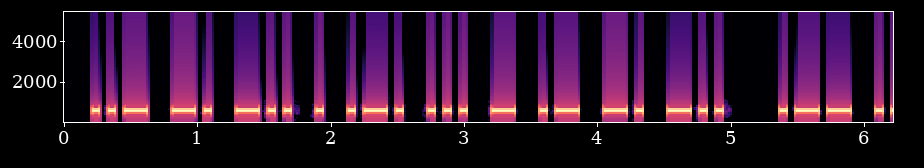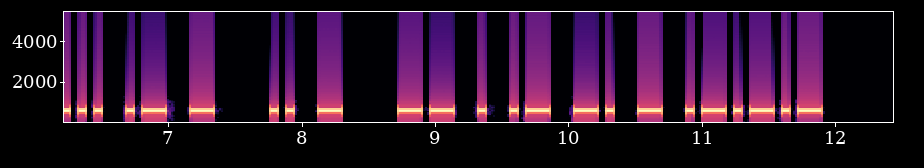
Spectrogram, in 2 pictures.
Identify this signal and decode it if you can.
Morse code, heard as a keyed tone, about 20 wpm, 600 Hz. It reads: UNDERSTAND WHAT IT MEANT.
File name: cw-books / winnie-the-pooh / winnie-20wpm-page-0071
